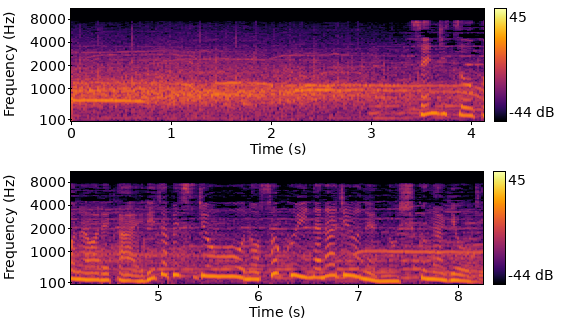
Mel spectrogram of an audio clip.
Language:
Japanese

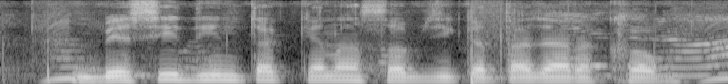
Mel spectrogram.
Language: Maithili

